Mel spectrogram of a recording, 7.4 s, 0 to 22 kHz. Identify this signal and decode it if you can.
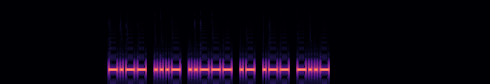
Morse code, heard as a keyed tone, about 28 wpm, 700 Hz. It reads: YV2AWX
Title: DXCC-100 Call Signs - 6 Characters - Repeated 2x - 28wpm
